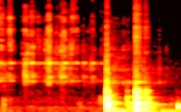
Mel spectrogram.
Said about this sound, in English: I'll drink to that. Same. Clink to that.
